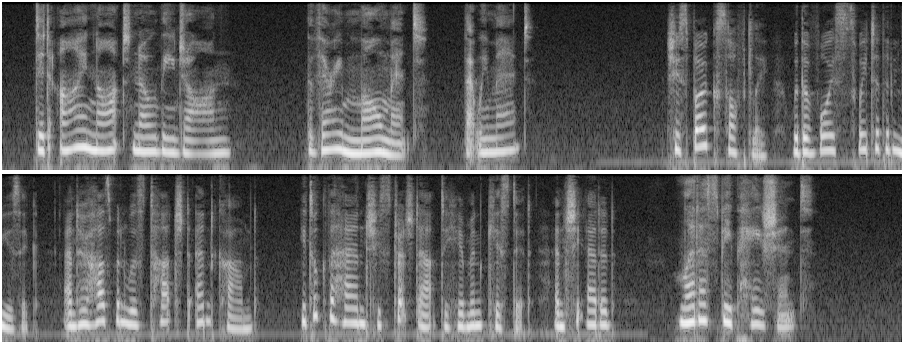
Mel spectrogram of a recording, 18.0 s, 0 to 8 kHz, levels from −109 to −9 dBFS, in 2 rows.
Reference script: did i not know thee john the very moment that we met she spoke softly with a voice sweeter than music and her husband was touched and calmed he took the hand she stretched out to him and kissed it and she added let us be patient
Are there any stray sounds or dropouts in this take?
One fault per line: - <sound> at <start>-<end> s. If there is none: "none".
none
